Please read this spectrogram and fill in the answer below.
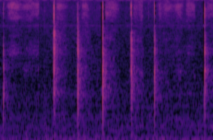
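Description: Chalk writing on a chalkboard: a quick run of sharp taps, about four a second, as the chalk strikes the board to form the characters of an equation.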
